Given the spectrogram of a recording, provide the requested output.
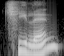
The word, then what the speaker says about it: Qilin: Then we have this one is actually pronounced Qilin, and ironically, Qilin is a mythical creature often seen as a symbol of peace or prosperity.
